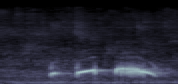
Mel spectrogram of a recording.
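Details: Female spotted dove calling to stimulate breeding and egg laying: one short coo, then a drawn-out low coo running into a rolling, slightly falling final note.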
